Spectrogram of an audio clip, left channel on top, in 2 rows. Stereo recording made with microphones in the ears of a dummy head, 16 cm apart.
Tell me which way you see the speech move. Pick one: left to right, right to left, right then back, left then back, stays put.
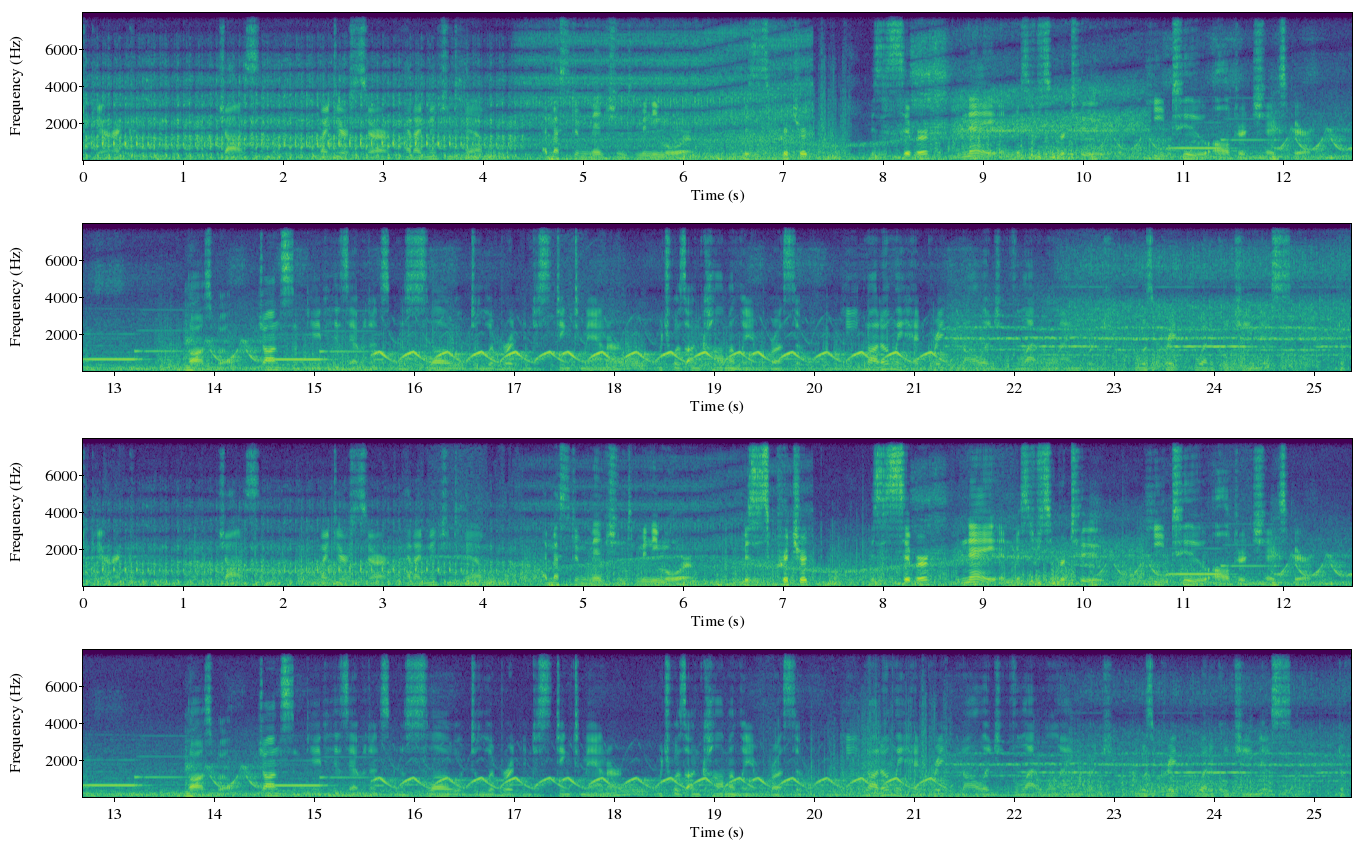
right then back.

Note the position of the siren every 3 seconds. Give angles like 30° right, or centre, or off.
50° right, 40° right, 30° right, 10° right, 10° left, 40° left, 50° left, 70° left, 70° left.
